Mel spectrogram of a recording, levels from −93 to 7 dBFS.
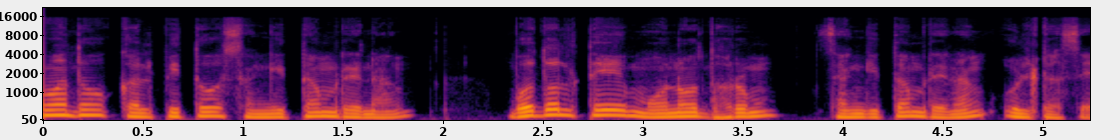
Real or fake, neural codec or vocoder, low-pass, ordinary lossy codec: real; none; 14.4 kHz; Opus, 24 kbps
